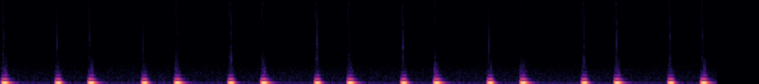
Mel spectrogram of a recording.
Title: Area of Heart auscultation Normal #heartphysiology #science #biology#medicine#medical#physiology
